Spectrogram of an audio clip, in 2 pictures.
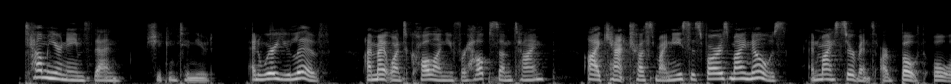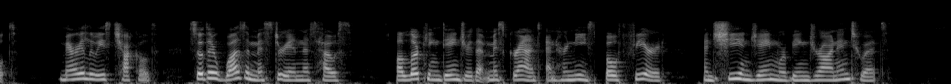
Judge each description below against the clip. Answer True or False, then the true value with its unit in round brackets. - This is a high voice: True (210 Hz)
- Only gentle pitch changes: False (3.5 semitones)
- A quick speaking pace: True (215 wpm)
